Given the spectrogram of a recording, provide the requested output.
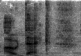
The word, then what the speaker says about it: Oudijk: Wim is spelled W-I-M, but he pronounces it Vim Oudek. So O-U-D-I-J-K.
